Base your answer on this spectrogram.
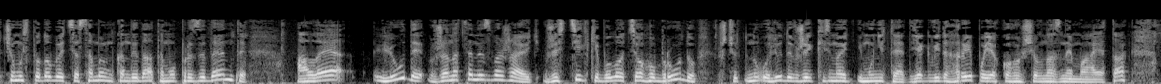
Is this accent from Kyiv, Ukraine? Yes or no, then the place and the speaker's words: no; Ternopil Oblast, Ukraine; от я з Тернопільщини, так, у багатьох селах євроремонти, євровікна.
